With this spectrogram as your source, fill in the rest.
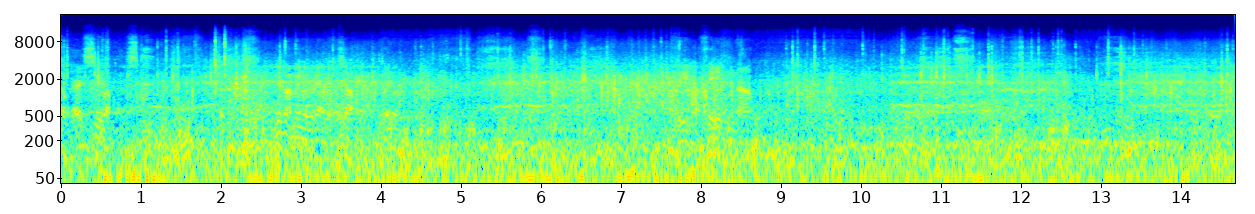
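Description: Bicycle tyres crunch and rattle over a rough gravel track.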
